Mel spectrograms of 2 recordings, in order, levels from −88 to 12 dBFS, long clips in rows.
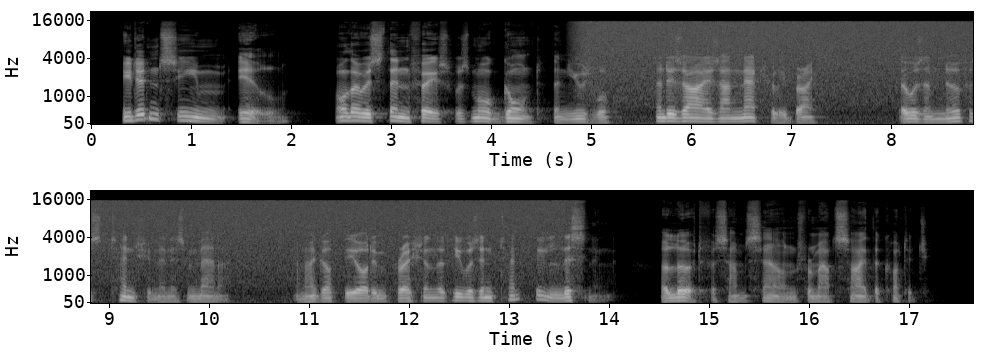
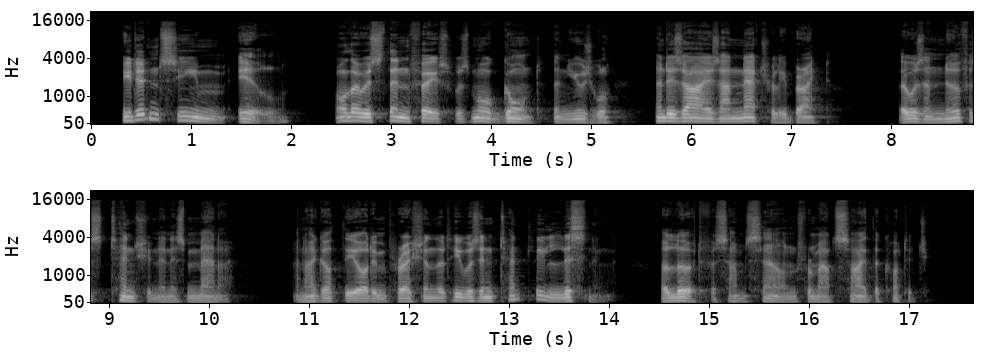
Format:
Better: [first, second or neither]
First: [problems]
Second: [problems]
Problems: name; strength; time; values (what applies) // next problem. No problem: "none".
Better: second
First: hiss; loud; from 5 to 14 s; 8 dB below the speech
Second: none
